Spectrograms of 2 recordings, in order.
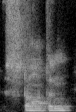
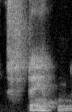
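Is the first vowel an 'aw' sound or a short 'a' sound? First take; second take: aw; short a. First: The first vowel sounds like 'aw' in 'saw'. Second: The first vowel sounds like 'a' in 'cat'. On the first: This is the common reading of the spelling. The speaker calls it wrong. "many people pronounce it Staunton" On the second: This is how the family itself says it. The speaker calls it right. "these Stantons pronounce it Stanton"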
